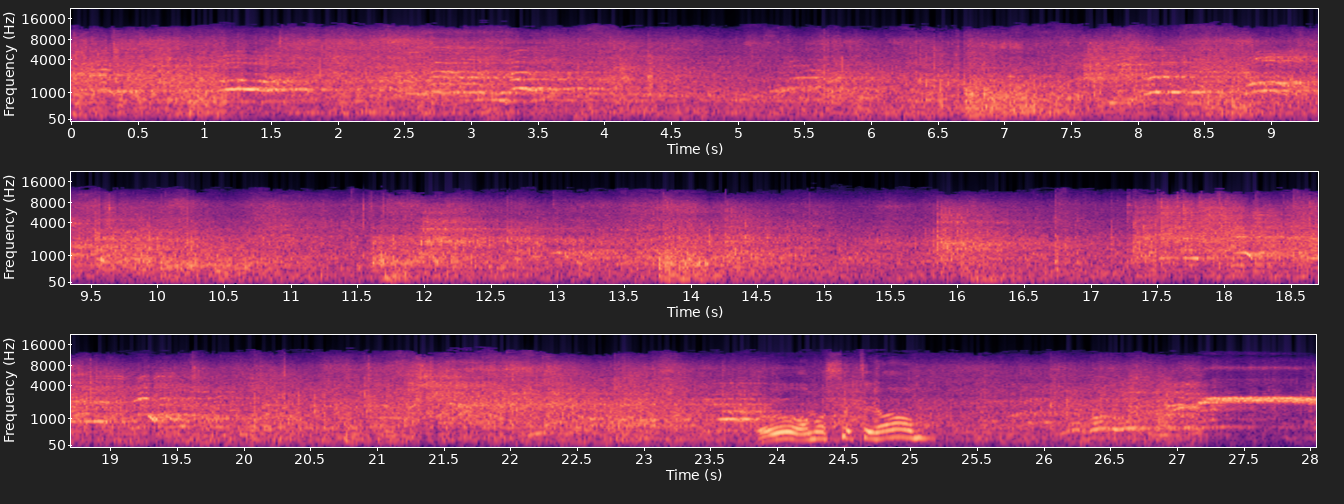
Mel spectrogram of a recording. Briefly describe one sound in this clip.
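Skates scrape and swish across the ice in a large echoing rink.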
